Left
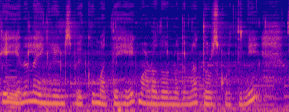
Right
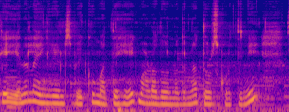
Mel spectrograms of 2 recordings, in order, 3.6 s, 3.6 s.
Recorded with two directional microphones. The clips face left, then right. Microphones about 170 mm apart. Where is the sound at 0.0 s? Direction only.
50° right (ahead or behind).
